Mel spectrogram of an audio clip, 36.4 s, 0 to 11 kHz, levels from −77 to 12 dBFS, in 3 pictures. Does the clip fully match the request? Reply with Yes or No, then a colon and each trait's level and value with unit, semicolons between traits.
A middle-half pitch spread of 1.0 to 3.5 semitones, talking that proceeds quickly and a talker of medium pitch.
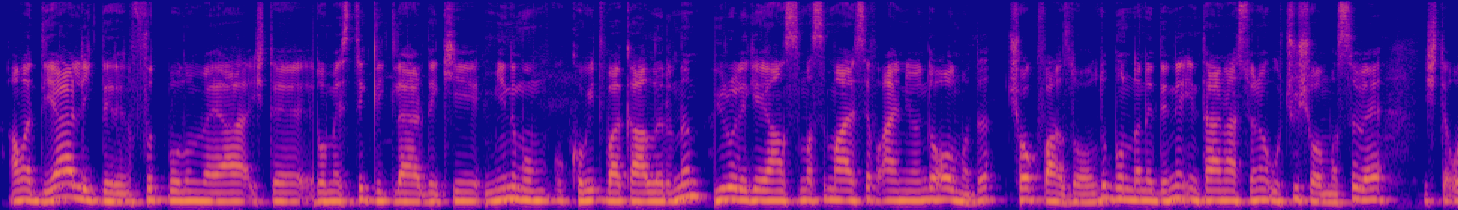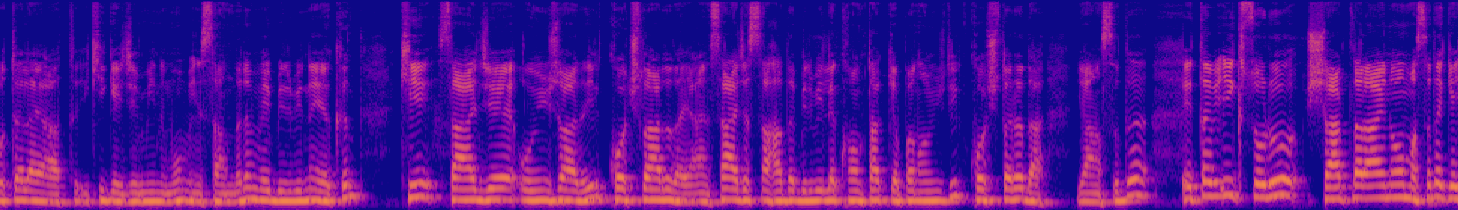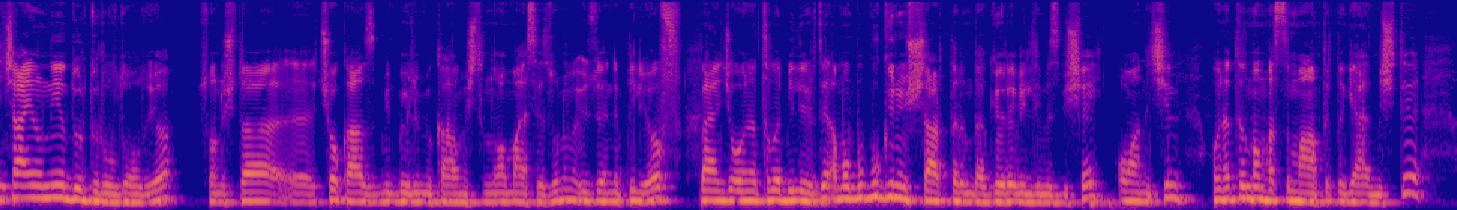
Yes: average, 3.1 semitones; fast, 150 wpm; medium, 155 Hz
